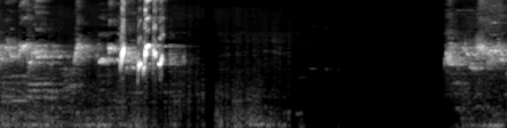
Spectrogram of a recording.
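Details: Burmese-type red-whiskered bulbul in fast wild-style song: a short run of rapid, warbled whistled notes with a sharp accented burst, then silence and the start of another phrase.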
